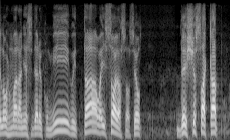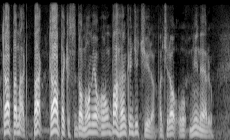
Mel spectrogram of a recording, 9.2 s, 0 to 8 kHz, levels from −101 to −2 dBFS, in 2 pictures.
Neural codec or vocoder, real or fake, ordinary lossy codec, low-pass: codec, 16 kHz, 16 kbps, FunCodec, trained on LibriTTS, 50 frames a second; fake; none; 7.2 kHz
